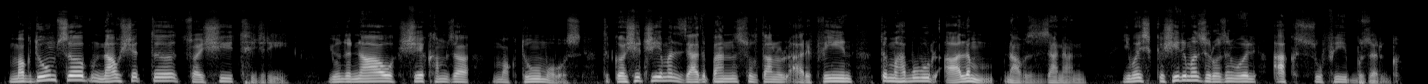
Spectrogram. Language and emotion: Kashmiri, neutral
